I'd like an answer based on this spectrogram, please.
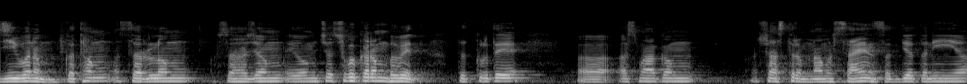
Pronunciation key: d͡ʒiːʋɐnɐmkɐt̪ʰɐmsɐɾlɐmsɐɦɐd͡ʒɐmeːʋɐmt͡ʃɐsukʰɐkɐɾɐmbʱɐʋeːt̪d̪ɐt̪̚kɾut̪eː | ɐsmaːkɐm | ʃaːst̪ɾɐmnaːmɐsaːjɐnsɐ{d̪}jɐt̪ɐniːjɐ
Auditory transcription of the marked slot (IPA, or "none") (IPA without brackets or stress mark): d̪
